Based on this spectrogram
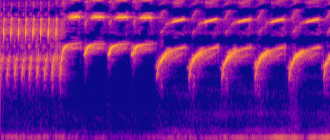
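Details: Canary champion song used to train young canaries: a quick, buzzy trill, then a run of clear rising whistled slurs, about three a second, over a faint low rumble.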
